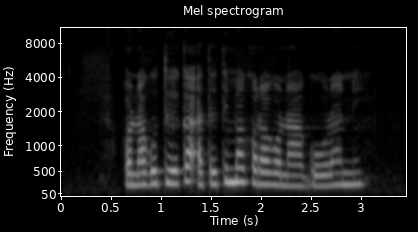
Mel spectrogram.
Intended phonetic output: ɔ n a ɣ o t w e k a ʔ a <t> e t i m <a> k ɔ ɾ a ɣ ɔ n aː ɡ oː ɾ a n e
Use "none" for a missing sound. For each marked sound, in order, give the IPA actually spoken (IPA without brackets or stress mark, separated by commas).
t, a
